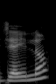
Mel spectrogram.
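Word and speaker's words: Geilo: un carro hacia la ciudad de yale así es como se pronuncia y eso darme una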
